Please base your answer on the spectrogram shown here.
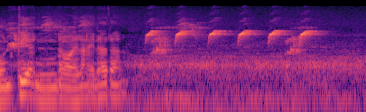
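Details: Red-whiskered bulbul at a trapping site, where the trap branch was moved three or four times before a wild bird came. Men talk first, then six bright, clipped notes repeat about three per second, each rising then dropping.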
